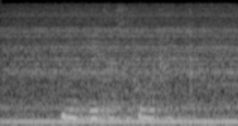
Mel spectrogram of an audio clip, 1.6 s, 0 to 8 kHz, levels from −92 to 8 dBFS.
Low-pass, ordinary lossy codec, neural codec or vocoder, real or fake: 7.2 kHz; none; none; real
